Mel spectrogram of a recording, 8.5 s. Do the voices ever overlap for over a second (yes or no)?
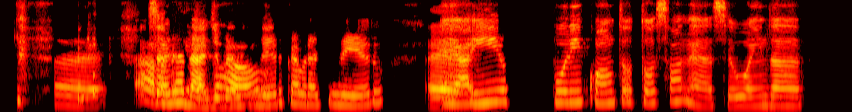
yes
